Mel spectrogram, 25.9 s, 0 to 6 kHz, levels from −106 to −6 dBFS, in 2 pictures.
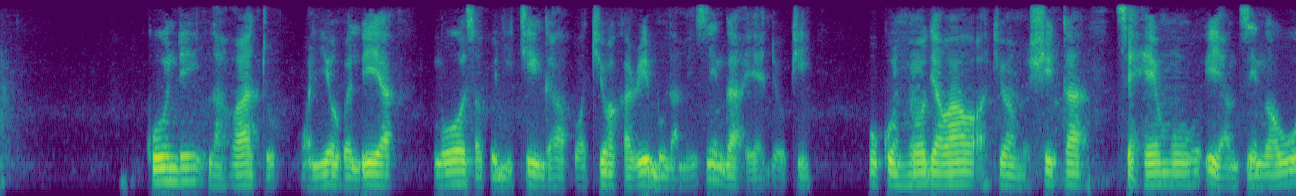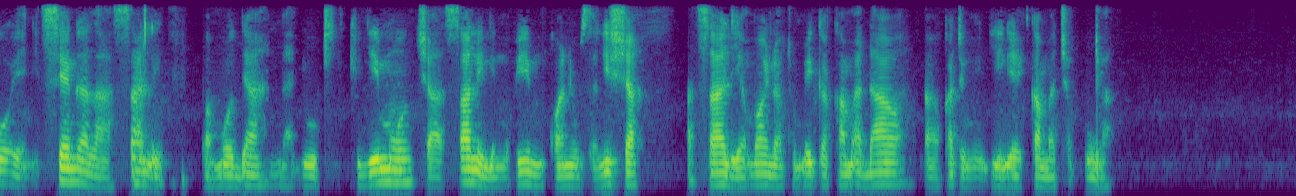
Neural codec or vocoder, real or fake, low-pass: codec, 24 kHz, 0.9 kbps, WavTokenizer, medium speech release version 2; fake; 5.4 kHz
